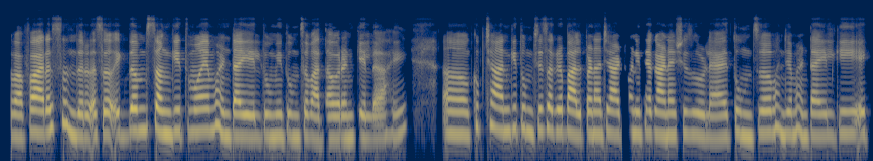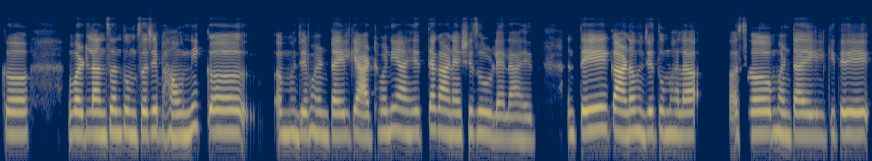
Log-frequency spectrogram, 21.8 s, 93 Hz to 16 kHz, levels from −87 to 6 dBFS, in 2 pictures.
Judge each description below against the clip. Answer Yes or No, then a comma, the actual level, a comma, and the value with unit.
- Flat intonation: Yes, narrow, 1.8 semitones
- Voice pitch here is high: Yes, high, 225 Hz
